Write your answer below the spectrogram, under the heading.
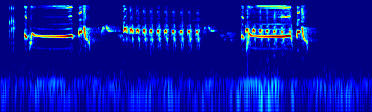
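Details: Prinia delivering quick, lively song intended to rouse a captive prinia. A sustained ringing note is followed by a rapid pulsed buzz of about a dozen beats, then another ringing buzzy phrase, over faint hum.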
